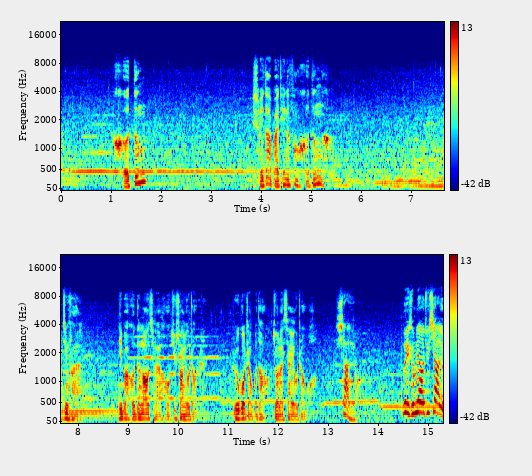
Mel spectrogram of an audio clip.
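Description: A second young man answers in a low, calm voice.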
